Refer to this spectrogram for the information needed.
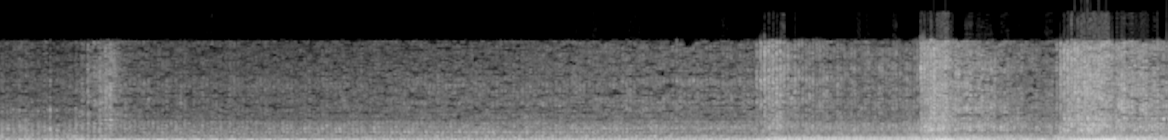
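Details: Engine run without all its components installed gives a fast clattery 'kemeletek' rattle at idle that grows louder with each throttle blip. Abnormal noise from the incomplete assembly.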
